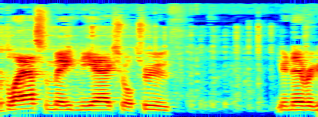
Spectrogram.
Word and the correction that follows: blaspheming: Blaspheming the truth.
